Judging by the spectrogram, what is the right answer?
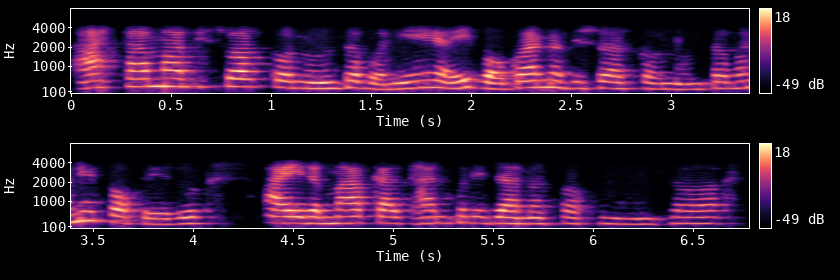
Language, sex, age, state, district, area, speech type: Nepali, female, 45-60, West Bengal, Darjeeling, rural, conversation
